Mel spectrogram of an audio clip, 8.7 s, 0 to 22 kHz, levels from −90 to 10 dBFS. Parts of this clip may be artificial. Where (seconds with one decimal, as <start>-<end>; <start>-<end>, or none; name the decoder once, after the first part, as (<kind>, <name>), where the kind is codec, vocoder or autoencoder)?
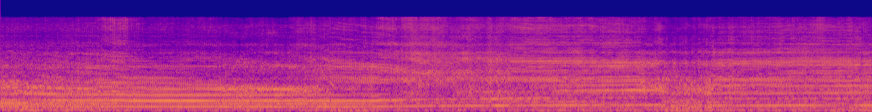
2.2-3.3 (codec, HILCodec); 3.9-5.1; 6.4-7.1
